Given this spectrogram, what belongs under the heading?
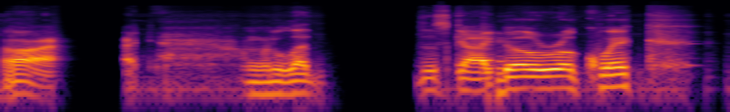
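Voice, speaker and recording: A man giving casual live vlog commentary in the manner of an excited wildlife host, out on a road at night. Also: fairly low pitch, unhurried. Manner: excited, admiring wildlife-host narration when showing an animal. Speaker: livestreamer hunting for wild snakes. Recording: noisy roadside with car sounds.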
